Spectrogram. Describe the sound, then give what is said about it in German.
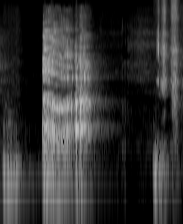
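A loud, rough burp of about half a second with a gurgly, rasping texture, followed after a brief pause by a short breathy exhale. “War der, war, der, war der sehr drauf, mein Rülpser, auf der Aufnahme?”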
